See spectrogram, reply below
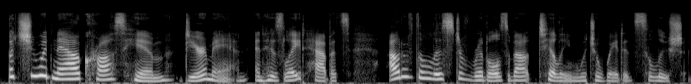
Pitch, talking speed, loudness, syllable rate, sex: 210 Hz, 180 wpm, -19 LUFS, 4.9 syllables/s, female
